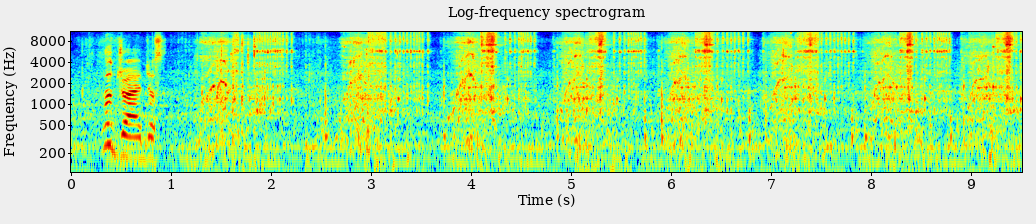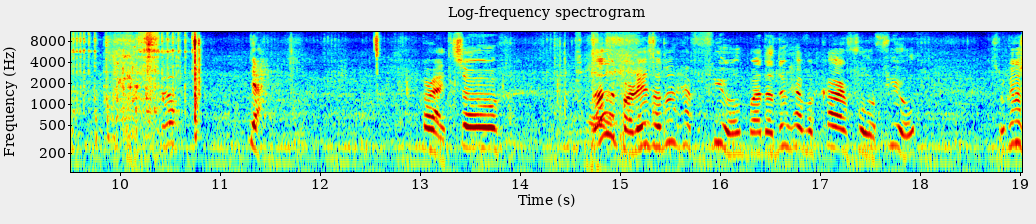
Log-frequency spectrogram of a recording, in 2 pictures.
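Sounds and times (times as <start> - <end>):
generator pull-starter whirring: 0.0 - 19.0.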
